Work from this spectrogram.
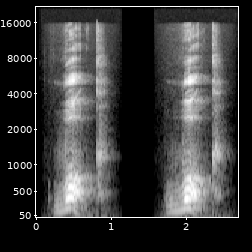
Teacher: We don't say the L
